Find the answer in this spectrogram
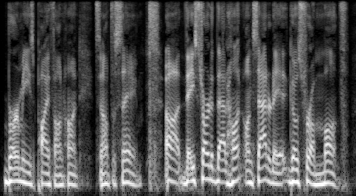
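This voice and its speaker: A man with a gravelly edge to his voice co-hosts a casual talk show, wry and joking as he shares odd news stories. His voice sits at an ordinary middle pitch. The sound is dry and close, with no room echo. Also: normal speed. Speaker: co-host. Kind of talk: casual chat.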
